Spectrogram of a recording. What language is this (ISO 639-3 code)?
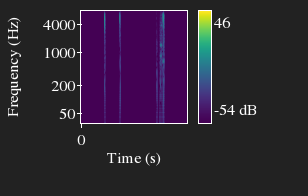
zho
